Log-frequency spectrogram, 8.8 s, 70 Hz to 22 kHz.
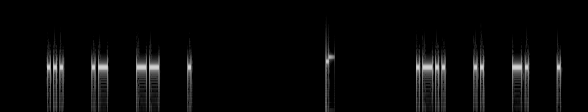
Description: Morse code, heard as a keyed tone, about 25 wpm, spaced as for 14 wpm, 690 Hz. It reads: SAME LINE
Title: 3x Character Spacing - Top 500 Words - 25wpm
